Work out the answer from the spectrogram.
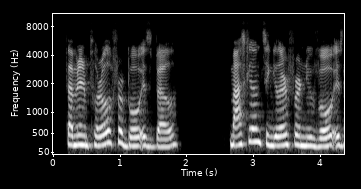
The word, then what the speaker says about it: bel: you need to use Bell for example to say handsome man you would say Bell om where bell is spelled b-e-l now pay attention to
